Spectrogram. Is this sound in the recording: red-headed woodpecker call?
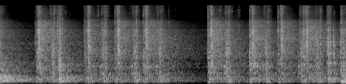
no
